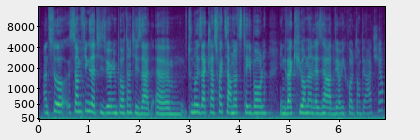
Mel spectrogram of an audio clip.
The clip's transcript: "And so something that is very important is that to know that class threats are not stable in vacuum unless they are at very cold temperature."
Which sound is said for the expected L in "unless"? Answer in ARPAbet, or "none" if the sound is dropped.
L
